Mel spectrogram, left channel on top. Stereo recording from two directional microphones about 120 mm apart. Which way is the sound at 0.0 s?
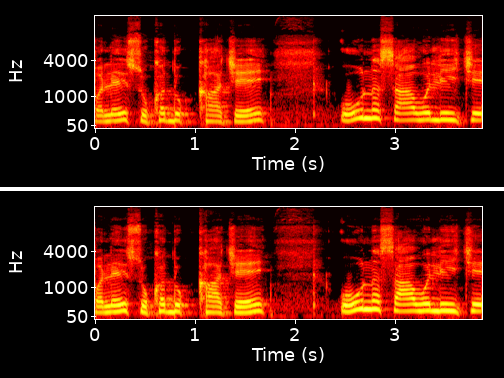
35° right (ahead or behind).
